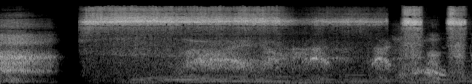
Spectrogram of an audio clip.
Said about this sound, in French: Idéalement, vous arrivez une petite heure à l'avance afin de prendre possession du plateau, de faire quelques exercices de respiration ventrale sifflante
